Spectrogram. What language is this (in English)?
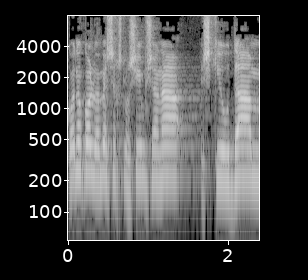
Hebrew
